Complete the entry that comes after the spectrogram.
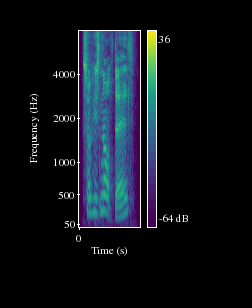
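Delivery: put-on high, hopeful young woman's question; a hopeful girl asking if he lives. A narrator's reading. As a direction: let hope lift the question. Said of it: "Lydia sounded hopeful".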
